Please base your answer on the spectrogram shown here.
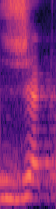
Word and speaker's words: jette: Double T, n'oubliez pas de doubler le T parce qu'il faut dire jette, prononcer le E comme s'il y a un accent grave.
